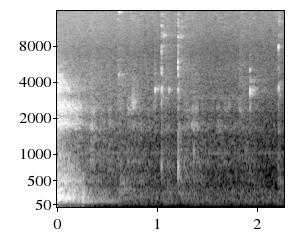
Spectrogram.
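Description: A few faint, scattered clicks of a stylus on a pen tablet while handwriting, over near-silent room tone.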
